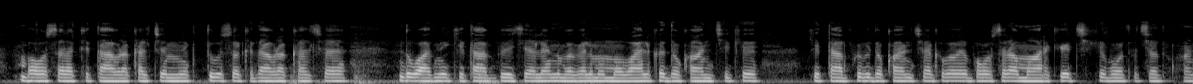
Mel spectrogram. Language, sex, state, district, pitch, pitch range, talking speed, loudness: Angika, male, Bihar, Begusarai, 155 Hz, 155-160 Hz, 165 wpm, -20 LUFS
